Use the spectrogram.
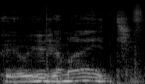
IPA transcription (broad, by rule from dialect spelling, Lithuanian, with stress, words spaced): tɐɪ jɛʊ ˈjɪ ʒʲɛˈmɐɪtʲɪ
